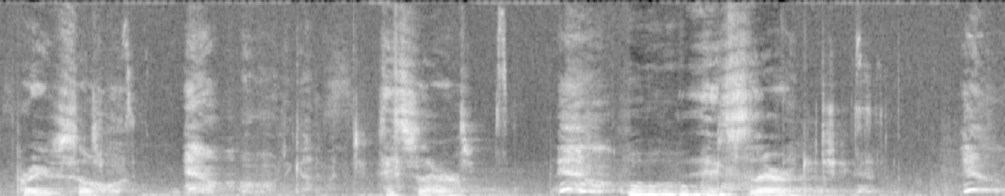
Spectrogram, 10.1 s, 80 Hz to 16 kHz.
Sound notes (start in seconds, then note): 2.6 weeping; 6.3 weeping; 9.1 whispering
